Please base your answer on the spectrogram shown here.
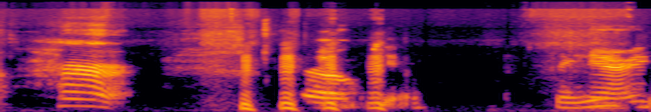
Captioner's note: laughs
